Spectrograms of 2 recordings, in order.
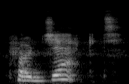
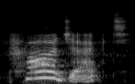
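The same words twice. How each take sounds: First: "project" with the second syllable stressed, pro-JECT; slow "project", weight on the end: pro-JECT. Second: "project" with the first syllable stressed, PRAH-ject. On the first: Teacher reading the second homograph to students, "project" stressed pro-JECT. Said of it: "The next one is". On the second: Teacher reading the first homograph to students, "project" stressed PRAH-ject. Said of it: "the underlined part is what is accented". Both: Shown as a demonstration.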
